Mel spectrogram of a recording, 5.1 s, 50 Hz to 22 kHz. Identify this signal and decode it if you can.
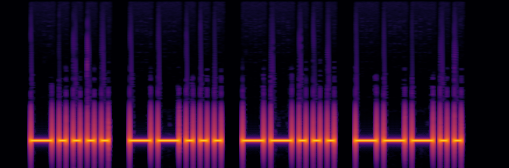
Morse code, heard as a keyed tone, about 17 wpm, 700 Hz. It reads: 6778
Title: Numbers - 4-Digit 17wpm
